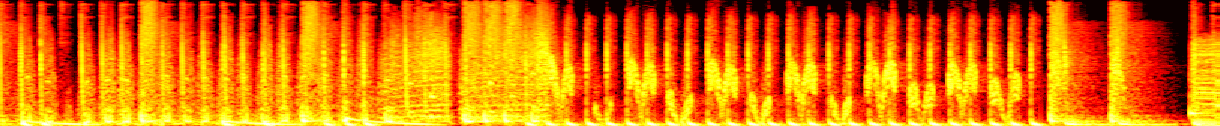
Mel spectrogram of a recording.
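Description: Rapid, rhythmic turntable scratching cuts back and forth over a driving hip-hop beat, with sharp repeated bursts and sweeping pitch glides, loud and aggressive throughout with no voices.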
